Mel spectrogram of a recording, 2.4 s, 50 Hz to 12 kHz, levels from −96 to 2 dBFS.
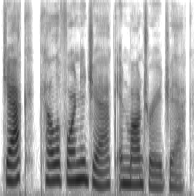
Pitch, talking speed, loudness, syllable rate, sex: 215 Hz, 150 wpm, -21 LUFS, 4.9 syllables/s, female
